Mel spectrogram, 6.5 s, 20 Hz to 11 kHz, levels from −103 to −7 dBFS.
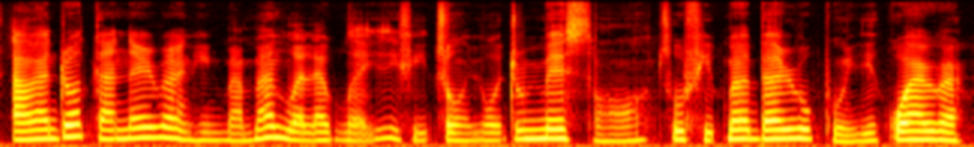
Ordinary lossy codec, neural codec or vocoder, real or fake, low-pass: none; autoencoder, 22.05 kHz, a latent of 192 numbers a frame, VITS, trained on many speakers; fake; none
